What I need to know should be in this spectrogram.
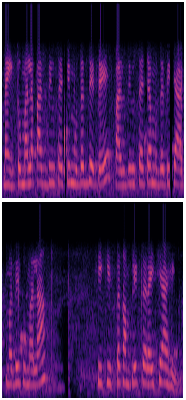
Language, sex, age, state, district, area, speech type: Marathi, female, 45-60, Maharashtra, Wardha, urban, conversation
